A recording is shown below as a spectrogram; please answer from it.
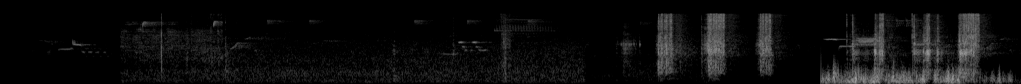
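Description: Cordless drill driving screws into a wooden fence post: three short bursts of the motor, then a longer run of about two seconds near the end. Birds chirp faintly in the first half.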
